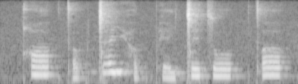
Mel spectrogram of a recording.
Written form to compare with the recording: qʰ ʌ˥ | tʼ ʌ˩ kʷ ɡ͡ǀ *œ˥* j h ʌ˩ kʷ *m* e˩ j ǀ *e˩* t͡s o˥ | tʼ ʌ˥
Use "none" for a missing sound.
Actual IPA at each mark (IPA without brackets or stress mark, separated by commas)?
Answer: ɛ˥, pʰ, e˥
